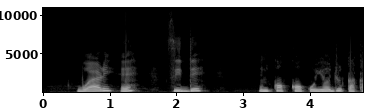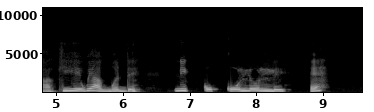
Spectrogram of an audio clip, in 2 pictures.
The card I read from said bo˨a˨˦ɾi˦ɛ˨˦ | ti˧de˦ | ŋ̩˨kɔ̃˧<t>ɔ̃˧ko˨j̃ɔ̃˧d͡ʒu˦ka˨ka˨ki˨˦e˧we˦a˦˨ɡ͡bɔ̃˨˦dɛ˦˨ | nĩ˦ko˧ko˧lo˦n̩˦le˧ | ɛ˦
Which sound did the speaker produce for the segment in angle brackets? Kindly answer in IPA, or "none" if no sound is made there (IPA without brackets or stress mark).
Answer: k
